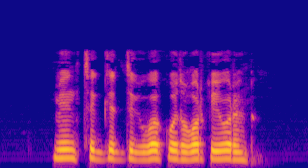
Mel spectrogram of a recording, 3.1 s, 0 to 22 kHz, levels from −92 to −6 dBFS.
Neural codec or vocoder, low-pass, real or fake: none; 7.2 kHz; real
